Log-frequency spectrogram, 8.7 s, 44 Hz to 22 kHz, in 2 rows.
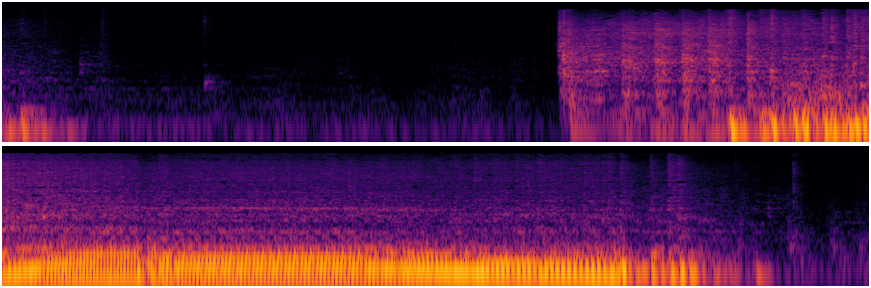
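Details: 2.3L turbo Lima-swapped car on PIMPX engine management, warming up to verify base timing: starter catches at once, engine revs into a deep steady hum and settles; normal start and run.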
